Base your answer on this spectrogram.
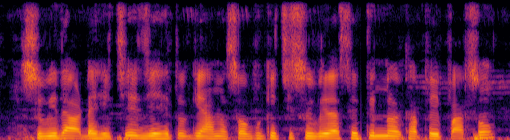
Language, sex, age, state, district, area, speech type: Odia, male, 18-30, Odisha, Nuapada, rural, spontaneous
